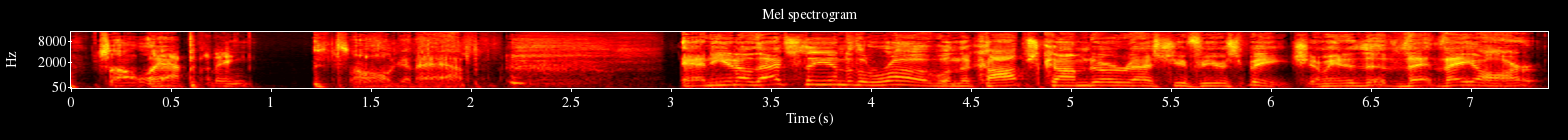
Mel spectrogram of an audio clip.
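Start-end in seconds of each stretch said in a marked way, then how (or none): 0.1-2.3 unvoiced ominous whisper; hushed whisper. Real, not acted. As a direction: breathe it like a secret warning. Whispered aside.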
